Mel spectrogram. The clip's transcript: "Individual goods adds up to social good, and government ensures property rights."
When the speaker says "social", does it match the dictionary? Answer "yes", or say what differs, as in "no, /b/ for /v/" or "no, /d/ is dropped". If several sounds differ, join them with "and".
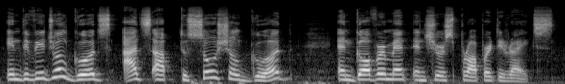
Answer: yes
